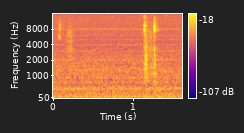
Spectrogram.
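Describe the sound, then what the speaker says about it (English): A few light keystrokes on a computer keyboard, two soft clusters of taps over a steady low hum. "you're going to type"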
